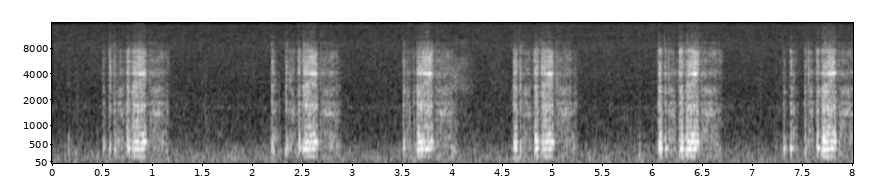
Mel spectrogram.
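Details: Fujifilm XF 16mm f/1.4 lens aimed at a no-contrast area to force full focus hunting: short, harsh, buzzy whirring bursts about every 1.5 seconds as focus sweeps. Worse over long focus travel; AF otherwise works. Owner unsure whether it is normal or defective.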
